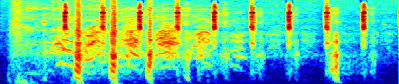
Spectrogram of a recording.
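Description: A clock ticks in crisp, sharp, high clicks at a steady, brisk pace, a doom-clock sound effect built from many evenly spaced ticks.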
